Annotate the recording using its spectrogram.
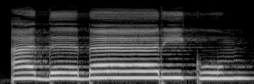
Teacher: ada Alif didahului fathah maka huruf ba panjang dua harakat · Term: Mad Thobi'i dahohiri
